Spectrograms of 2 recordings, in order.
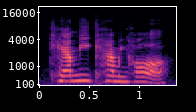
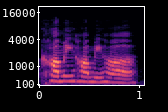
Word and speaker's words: Kamehameha: it as as uh Kami kamiha or they pronounce it weirdly they could pronounce it as cam Pam Alma cam hamoma that's how they pronounce it not Kamehameha they don't pronounce it right no one in fortnite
